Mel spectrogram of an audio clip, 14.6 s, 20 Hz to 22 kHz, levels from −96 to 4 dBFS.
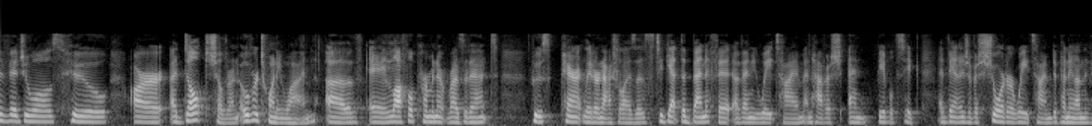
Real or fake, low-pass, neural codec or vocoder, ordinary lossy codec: fake; 7.2 kHz; codec, 16 kHz, 2 kbps, FunCodec, trained on LibriTTS, 25 frames a second; MP3, 64 kbps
